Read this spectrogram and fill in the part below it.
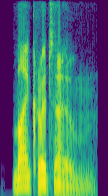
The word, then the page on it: microtome: British English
